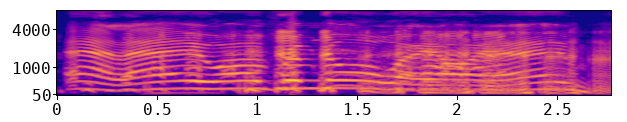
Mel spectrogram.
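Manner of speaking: loud, high mock Norwegian accent. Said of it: "She's got a Norwegian accent".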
